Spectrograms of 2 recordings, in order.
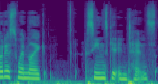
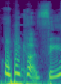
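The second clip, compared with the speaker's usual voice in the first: loud, high cry at her own slip; real loud self-mocking exclamation; exasperated outburst; 8 semitones higher, 11 dB louder than usual. Real, not acted. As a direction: blurt it out in disbelief at herself. Laughs at own misreading.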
